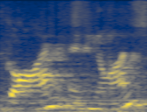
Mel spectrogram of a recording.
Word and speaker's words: Gagnon: It's Gone and Gnon. That's how you pronounce it.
